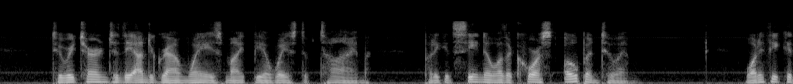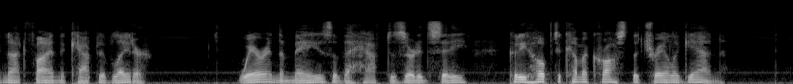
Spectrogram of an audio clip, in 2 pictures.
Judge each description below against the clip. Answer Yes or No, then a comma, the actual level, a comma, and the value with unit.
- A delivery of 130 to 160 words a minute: No, average, 185 wpm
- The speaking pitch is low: Yes, very low, 95 Hz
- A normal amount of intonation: Yes, average, 3.4 semitones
